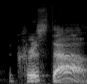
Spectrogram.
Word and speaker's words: Cristal: Cristal, not the expensive shit, not the expensive stuff. Right. Yeah. Am I pronouncing it right? No, you're saying it right. Yeah. Cristal, the real shit.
